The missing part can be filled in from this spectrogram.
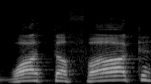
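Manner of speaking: slow, drawn-out stunned disbelief. Retold or imitated. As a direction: let it sink in, slowly. Shocked at her explanation.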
